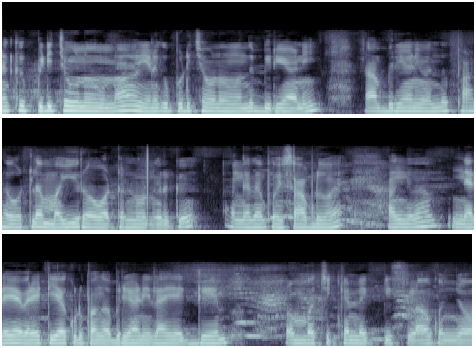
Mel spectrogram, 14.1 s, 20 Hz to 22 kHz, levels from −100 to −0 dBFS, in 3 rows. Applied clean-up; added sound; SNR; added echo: none; none; none; none.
